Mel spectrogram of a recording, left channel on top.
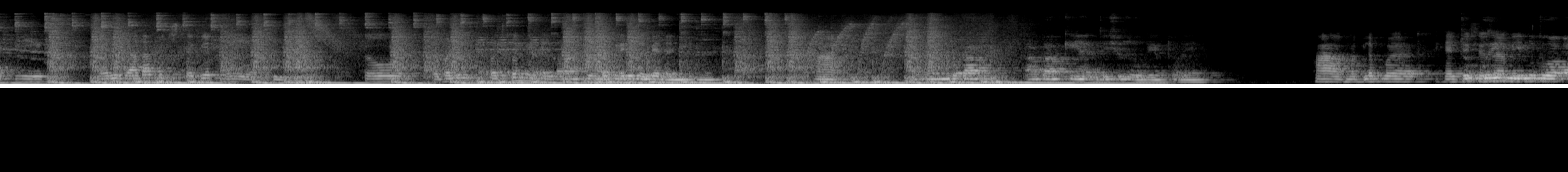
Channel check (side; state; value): right; silent; digital silence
